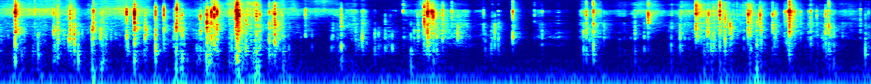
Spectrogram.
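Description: A large, full, green printed plastic bag of Rumando matcha crepe cookies is held and handled with both hands and fingertips, its film crinkling. Soft, bright, dry crackling comes in dense bursts with brief quieter gaps throughout, almost no low end and very little ring after each crinkle.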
